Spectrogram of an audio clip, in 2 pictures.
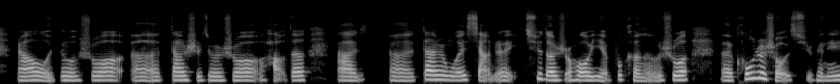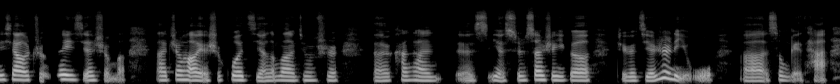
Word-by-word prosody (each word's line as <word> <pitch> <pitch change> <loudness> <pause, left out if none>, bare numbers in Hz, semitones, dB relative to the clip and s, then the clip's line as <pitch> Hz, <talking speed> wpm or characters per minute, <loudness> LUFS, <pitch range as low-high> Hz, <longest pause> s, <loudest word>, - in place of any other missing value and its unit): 然 185 -1 +2
后 195 0 +5
我 180 - +1
就 190 -1 0
说， 195 0 +1
呃， 180 0 -1
当 195 -1 +3
时 185 -1 -4
就 190 -1 -1
是 185 - +1
说 190 +1 0
好 205 - -3
的。 195 +1 +1 0.3
呃， 180 -1 +2 0.3
呃， 180 -2 -1
但 220 -1 +6
是 215 - +3
我 195 -1 +2
想 210 - -1
着 - - 0
去 255 - -2
的 200 -3 +5
时 - - -1
候 195 -1 +4
也 185 -2 +1
不 215 +2 -4
可 180 -5 -1
能 - - -3
说， 205 0 +3 0.3
呃， 180 0 +1
空 255 +9 +3
着 280 -3 +6
手 - - +1
去， 200 - -10
肯 190 -3 -3
定 195 +3 +2
是 220 - -1
要 205 -2 +6
准 205 - -7
备 225 0 +5
一 - - 0
些 200 -1 0
什 200 - -6
么， - - -7 0.3
啊， 195 0 0
正 215 +2 +1
好 190 -2 +6
也 - - +2
是 190 - -5
过 200 0 +2
节 190 -4 -4
了 175 +2 -1
嘛， 185 -1 +2
就 190 +1 -4
是， 185 -1 -4 0.3
呃， 170 0 -2
看 195 +1 -3
看， 180 -3 0
呃， 90 - -5 0.2
也 185 -3 0
是 195 +2 -3
算 210 +1 +4
是 195 -2 0
一 185 - -1
个 185 -1 +2 0.2
这 - - -6
个 180 - 0
节 175 0 0
日 290 +7 +4
礼 - - +1
物， - - -4 0.2
呃， 165 -1 0
送 200 -3 -4
给 - - -5
他。 - - -3
195 Hz, 270 characters per minute, -25 LUFS, 185-200 Hz, 0.3 s, 但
